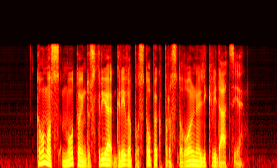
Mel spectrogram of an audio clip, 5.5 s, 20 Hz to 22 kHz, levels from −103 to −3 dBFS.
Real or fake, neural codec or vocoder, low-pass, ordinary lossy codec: fake; codec, 16 kHz, 4 kbps, X-Codec, HuBERT features, trained on LibriSpeech; 7.2 kHz; none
